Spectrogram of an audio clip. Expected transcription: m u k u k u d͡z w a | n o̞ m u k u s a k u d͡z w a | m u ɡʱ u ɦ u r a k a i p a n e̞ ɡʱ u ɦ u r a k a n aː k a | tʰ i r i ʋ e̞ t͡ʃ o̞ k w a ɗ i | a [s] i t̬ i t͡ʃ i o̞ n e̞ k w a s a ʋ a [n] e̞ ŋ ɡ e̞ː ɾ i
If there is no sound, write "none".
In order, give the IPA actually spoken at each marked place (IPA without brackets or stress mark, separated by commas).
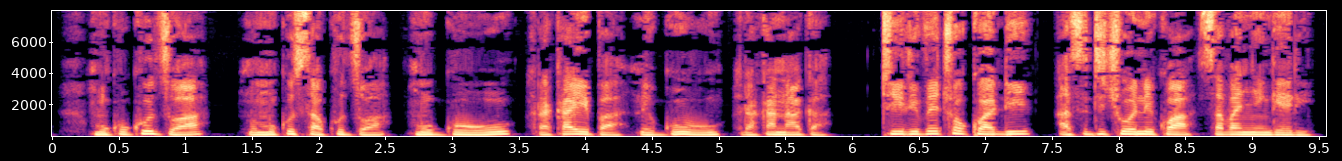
s, ɲ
